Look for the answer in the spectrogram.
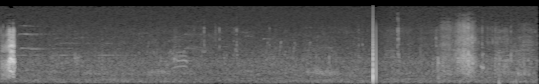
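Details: Sulphur-crested cockatoo giving one short, loud, harsh broadband screech at the very start, followed by a quiet stretch with faint distant calls, a sharp click midway and a rough noisy burst near the end.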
